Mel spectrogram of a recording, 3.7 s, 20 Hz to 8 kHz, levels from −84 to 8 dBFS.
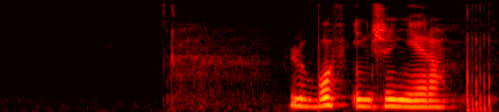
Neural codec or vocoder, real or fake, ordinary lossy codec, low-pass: codec, 16 kHz, 16 kbps, FunCodec, trained on LibriTTS, 50 frames a second; fake; none; 7.2 kHz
